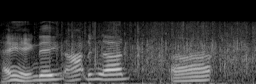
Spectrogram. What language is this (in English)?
Vietnamese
